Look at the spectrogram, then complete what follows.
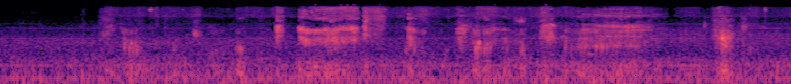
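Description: A French bulldog and a pug growling at each other in play, in irregular short bursts, the loudest about three seconds in, with a short sharp sound near the end.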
